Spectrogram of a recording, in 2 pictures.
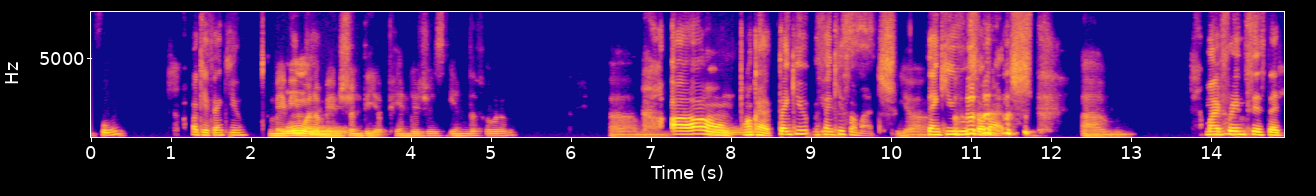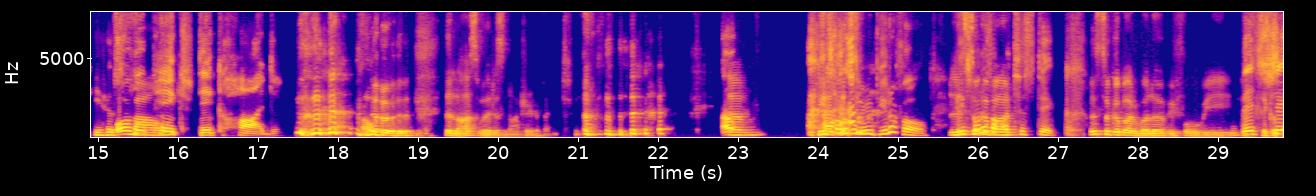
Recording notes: Join our three divas as they join the Zoom call one last time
